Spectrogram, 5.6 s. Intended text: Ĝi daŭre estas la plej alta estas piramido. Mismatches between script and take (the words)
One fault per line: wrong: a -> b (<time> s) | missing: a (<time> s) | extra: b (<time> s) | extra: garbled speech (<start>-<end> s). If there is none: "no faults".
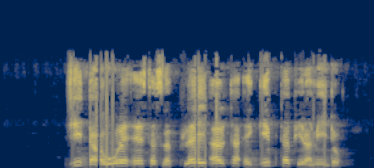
wrong: estas -> egipta (3.8 s)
